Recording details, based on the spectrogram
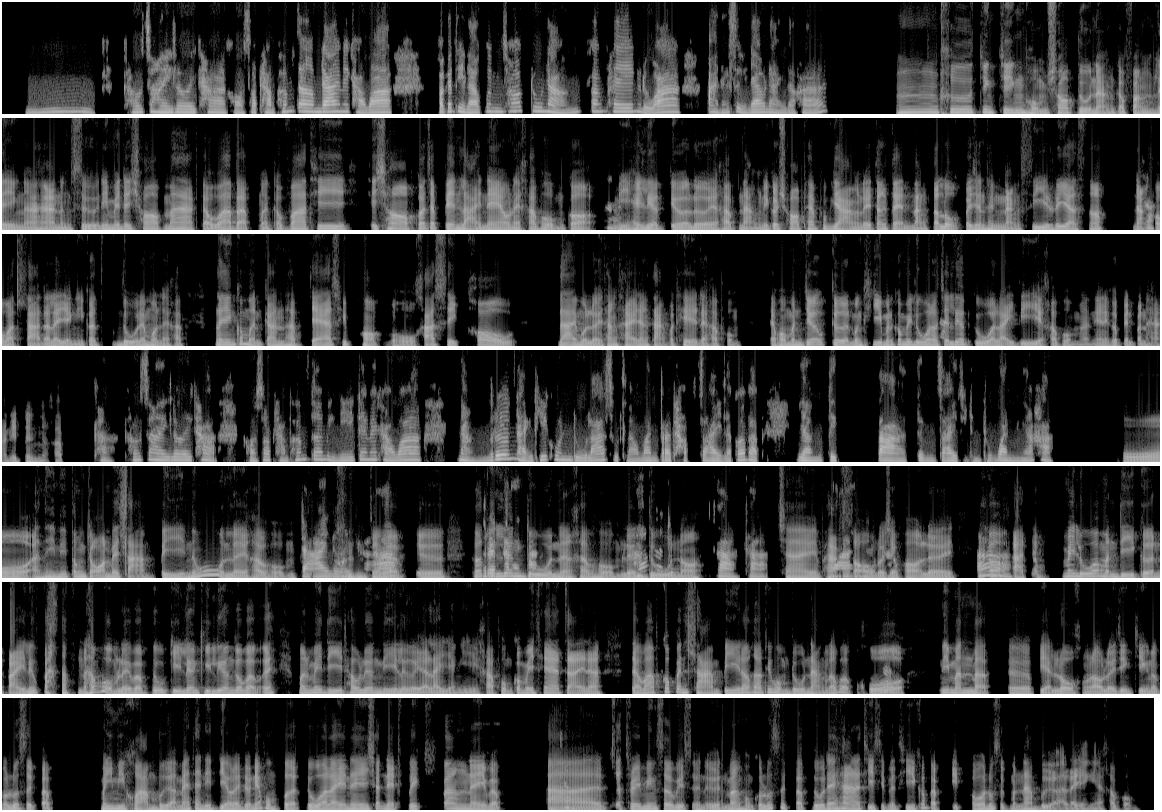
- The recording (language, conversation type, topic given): Thai, advice, คุณรู้สึกเบื่อและไม่รู้จะเลือกดูหรือฟังอะไรดีใช่ไหม?
- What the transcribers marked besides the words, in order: stressed: "นู่น"; chuckle; laughing while speaking: "เปล่านะ"; laughing while speaking: "แน่"; in English: "สตรีมมิงเซอร์วิซ"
